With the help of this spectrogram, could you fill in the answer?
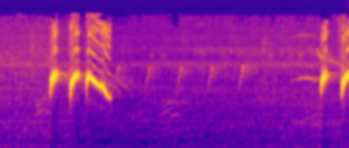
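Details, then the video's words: Caged female bird singing in the morning gives a loud three-note chirp phrase ending in a long falling sweep, then quieter twittering, then two more sharp chirps. "นกตัวเมียร้องเจื้อยแจ้วในยามเช้า , เสียงนกร้องในกรง"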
